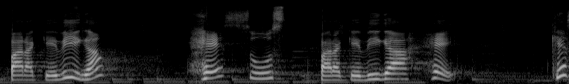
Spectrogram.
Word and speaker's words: Jesús: el nombre de jesús fíjate que en la sílaba shoes hay una mayor fuerza que decimos cuando decimos el nombre de jesus eso es porque tiene una tilde en la o fíjate jesús algunos nombres llevan tilde y eso es porque se hace mayor fuerza en esa sílaba ahora quiero que me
